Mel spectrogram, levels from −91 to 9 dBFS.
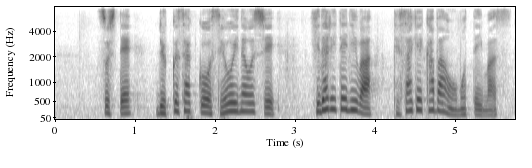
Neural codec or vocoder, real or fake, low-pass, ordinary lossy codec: none; real; 7.2 kHz; none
